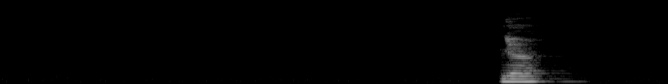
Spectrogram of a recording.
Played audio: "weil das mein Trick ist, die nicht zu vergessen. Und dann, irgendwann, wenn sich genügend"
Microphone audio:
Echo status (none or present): none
